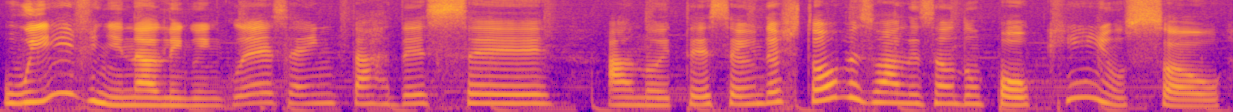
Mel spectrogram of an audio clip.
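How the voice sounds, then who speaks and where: A woman, an English teacher answering interview questions in a clear, patient, teacherly manner. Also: sits high, lively intonation, moderate pace, a little mellow, faint music behind. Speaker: English teacher, show guest.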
